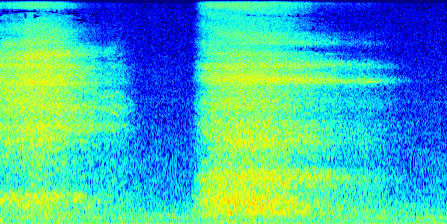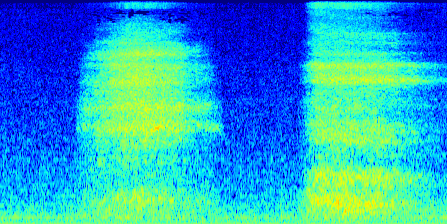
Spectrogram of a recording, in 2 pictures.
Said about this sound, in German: So, du nimmst ein paar schöne, wunderbare Atemzüge.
